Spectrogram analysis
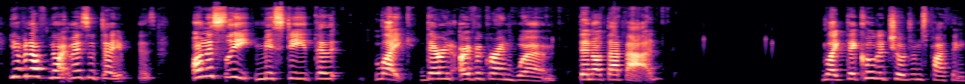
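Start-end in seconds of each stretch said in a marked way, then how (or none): none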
